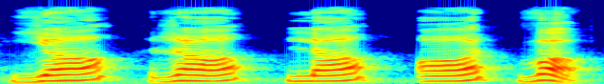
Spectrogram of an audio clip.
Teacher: इनके उच्चारण में श्वास का अवरोध बहुत ही कम होता है। अंतस्थ व्यंजनों के उच्चारण में जीभ मुख के किसी भी भाग को पूर्णतः स्पर्श नहीं कर पाती है। इन्हें अर्ध स्वर भी कहा जाता है।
